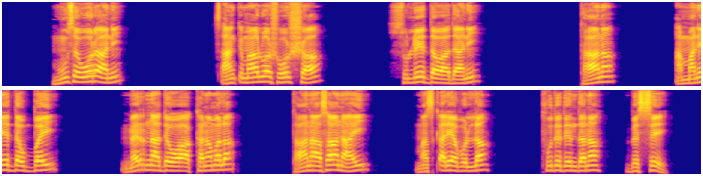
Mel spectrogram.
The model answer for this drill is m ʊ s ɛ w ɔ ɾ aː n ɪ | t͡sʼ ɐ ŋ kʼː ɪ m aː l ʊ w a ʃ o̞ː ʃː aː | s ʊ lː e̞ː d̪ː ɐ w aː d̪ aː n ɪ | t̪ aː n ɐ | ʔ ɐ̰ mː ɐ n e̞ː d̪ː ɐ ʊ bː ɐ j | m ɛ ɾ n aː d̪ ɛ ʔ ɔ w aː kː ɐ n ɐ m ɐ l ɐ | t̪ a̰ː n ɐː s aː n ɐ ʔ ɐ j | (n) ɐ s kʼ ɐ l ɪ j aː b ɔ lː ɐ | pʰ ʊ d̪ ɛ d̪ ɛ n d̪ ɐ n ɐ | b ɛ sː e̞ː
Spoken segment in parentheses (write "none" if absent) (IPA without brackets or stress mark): m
